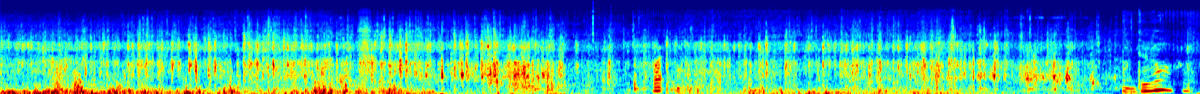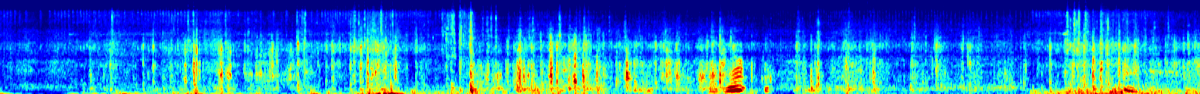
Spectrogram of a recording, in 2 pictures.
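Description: Indistinct voices of several people talking, with two short rising calls: one about halfway through and one near the end.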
